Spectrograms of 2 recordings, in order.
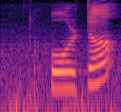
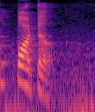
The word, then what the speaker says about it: porter: Porter, not a potter, porter.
